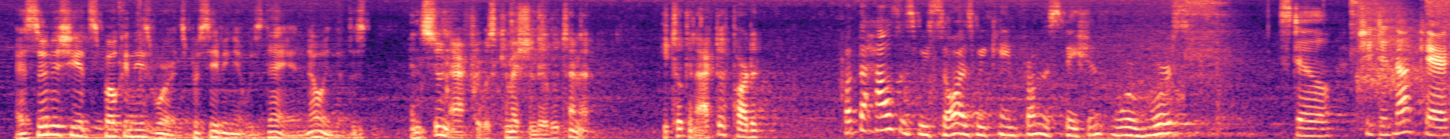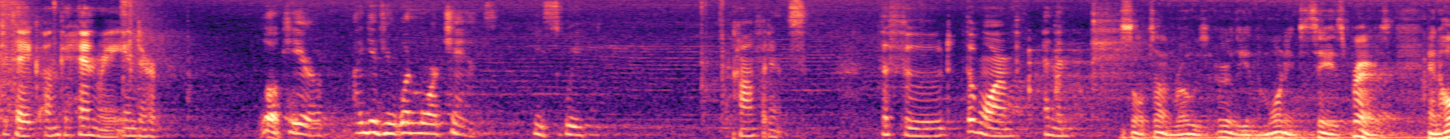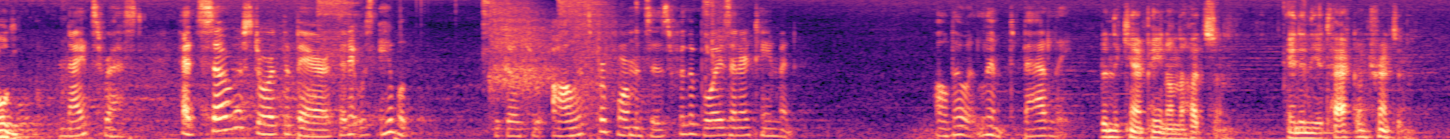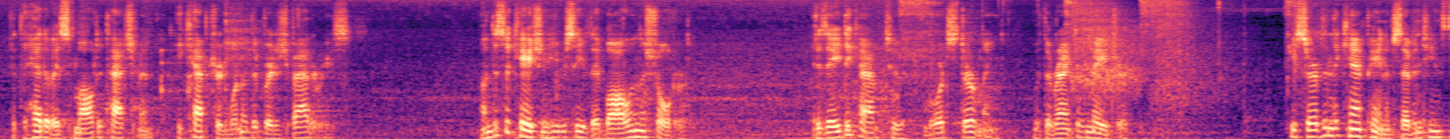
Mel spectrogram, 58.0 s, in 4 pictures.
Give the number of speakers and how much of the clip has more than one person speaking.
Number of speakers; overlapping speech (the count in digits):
5, no overlap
